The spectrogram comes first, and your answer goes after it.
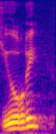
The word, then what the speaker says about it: Uri: I call it Uri because it's an Israeli name. Some people will pronounce it Yuri.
